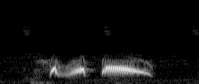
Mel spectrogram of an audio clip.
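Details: One phrase of spotted dove cooing, used to stimulate decoy birds in training: a short hoot swooping up into a second rising note, then a longer, mellow coo that gently falls away.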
